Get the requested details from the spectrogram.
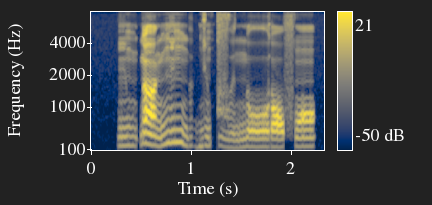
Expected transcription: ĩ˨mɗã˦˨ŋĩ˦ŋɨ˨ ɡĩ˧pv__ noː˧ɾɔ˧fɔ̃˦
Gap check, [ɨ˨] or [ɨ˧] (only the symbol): ɨ˨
